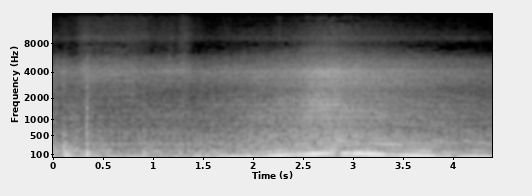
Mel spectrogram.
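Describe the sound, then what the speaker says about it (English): A van engine with a very blocked DPF runs close by, idling low and then revving up and settling in a couple of smooth swells. "Engine running."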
